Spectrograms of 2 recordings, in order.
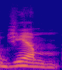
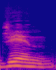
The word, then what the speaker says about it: gym: Ela está pronunciando o som do G adequadamente, o som individual, ela está pronunciando o M no final de gym. Bilabial, gym, ou ela está nasalizando, gin, que é outra palavra.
